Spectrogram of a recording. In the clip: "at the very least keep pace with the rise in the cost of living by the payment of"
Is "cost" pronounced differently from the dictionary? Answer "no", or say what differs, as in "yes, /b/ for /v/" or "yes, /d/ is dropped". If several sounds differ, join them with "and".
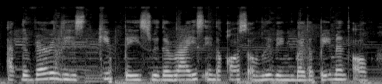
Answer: no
